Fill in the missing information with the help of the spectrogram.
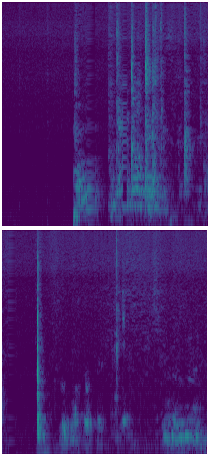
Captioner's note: attendees chattering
